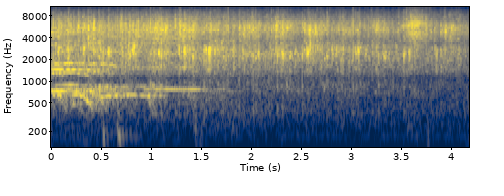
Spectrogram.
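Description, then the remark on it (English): A church audience at Bethesda applauds and cheers, a dense, steady wash of clapping for several seconds, with scattered shouts and a brief whoop rising near the start. “Let's hear from a redeemed, free indeed crowd today.”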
